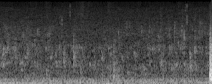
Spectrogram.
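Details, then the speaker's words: Whirlpool dishwasher not cleaning well, after fill fix lets water enter faster: steady sloshing and spraying with strong even circulation-pump drone and one thump; much more water, louder circulation, healthy wash. "the sound of the water getting pushed around by the circulation pump is a lot louder than it was because there's a lot more water in there"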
